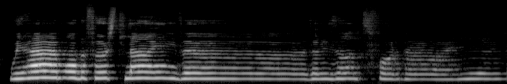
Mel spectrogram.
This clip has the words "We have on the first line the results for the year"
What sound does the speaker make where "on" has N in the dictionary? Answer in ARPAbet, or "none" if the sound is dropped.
L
